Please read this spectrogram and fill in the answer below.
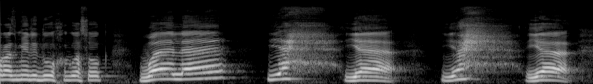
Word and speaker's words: يحيا: Валя яхья. Яхья. Нужно четкое произношение звука ха с сукуном.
